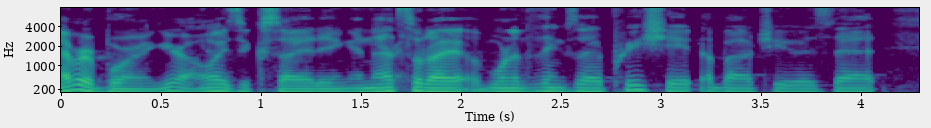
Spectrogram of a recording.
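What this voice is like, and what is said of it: Usual voice. Nothing is said of it.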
